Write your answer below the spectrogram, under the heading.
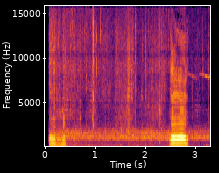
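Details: A male Canada goose preparing for the breeding season on 6 February gives two short, nasal, honking calls about two seconds apart, low and rich in tone, over faint outdoor background noise.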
